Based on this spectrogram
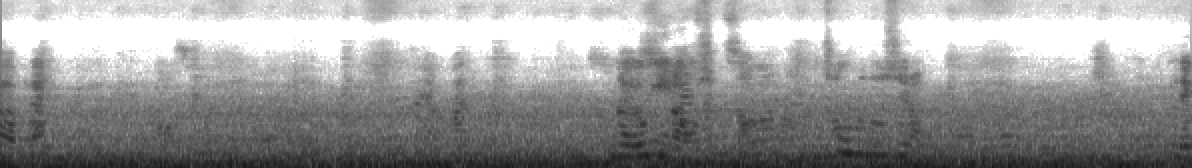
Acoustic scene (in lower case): car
